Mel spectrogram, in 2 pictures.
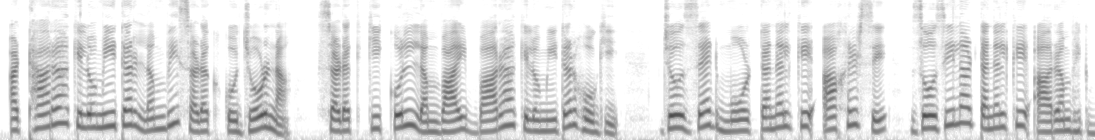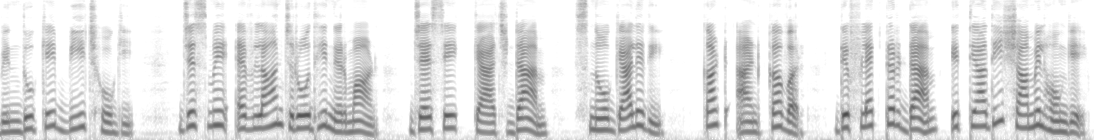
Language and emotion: Hindi, neutral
